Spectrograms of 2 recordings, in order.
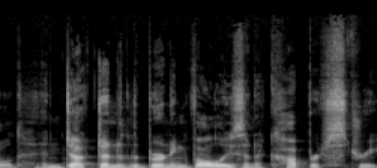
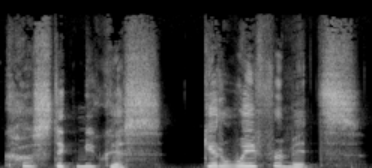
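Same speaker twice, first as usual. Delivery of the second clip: timid squeak. Acted. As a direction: squeak out the warning, scared and small. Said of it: "managed to squeak forth".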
